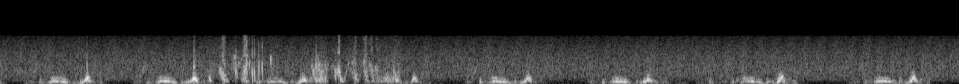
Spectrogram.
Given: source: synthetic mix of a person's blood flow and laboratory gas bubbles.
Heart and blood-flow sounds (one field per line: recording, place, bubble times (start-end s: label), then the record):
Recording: Doppler ultrasound of blood flow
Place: precordium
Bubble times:
2.07-2.15 s: bubbles
2.18-2.75 s: bubbles
3.08-4.05 s: bubbles
From the record:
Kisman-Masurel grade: 222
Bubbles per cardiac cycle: several, 3 to 8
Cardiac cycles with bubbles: 10 to 50%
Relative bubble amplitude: moderate (0.250 to 0.450)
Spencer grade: 2 (many but less than half of the cardiac periods contain bubble signals, singularly or in groups)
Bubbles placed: only in the low amplitude regions of the cardiac cycle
